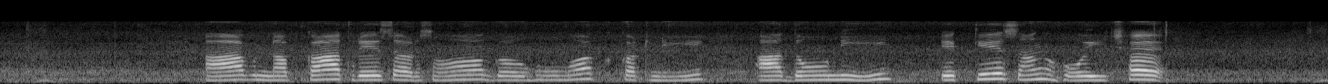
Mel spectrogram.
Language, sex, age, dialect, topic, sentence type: Maithili, female, 56-60, Bajjika, agriculture, statement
